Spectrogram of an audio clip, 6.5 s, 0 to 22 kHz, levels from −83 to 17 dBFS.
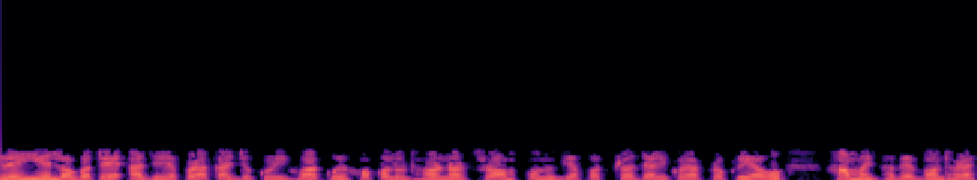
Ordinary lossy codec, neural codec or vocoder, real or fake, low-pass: none; none; real; 3.6 kHz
